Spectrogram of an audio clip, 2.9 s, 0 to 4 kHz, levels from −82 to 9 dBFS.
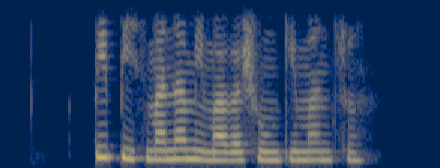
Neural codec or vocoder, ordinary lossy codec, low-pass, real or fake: none; Opus, 64 kbps; 3.6 kHz; real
